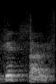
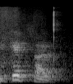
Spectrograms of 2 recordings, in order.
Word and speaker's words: Quetzal: So when you say Quetzalcoatl, now I'm saying Quetzal. Say Quetzal. Quetzal.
